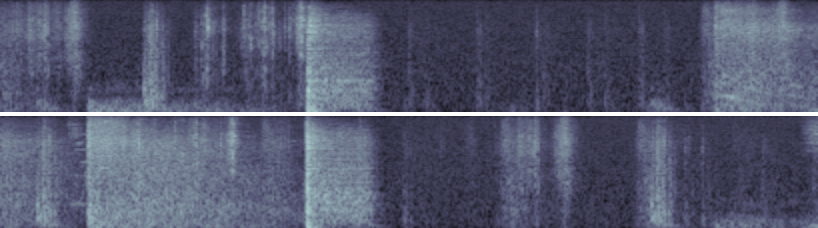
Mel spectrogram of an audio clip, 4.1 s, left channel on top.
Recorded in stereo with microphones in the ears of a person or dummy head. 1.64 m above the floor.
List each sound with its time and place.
1.5 s a gunshot: 55° right (ahead or behind), 0.8 m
